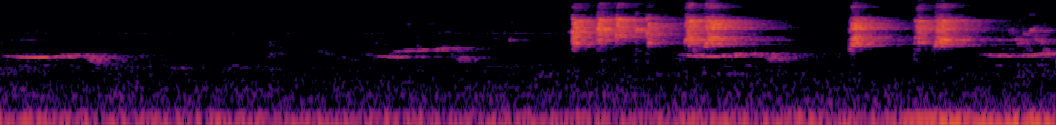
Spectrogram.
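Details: Pet African lovebirds chirping: a few thin whistles early on, then loud, harsh, broadband squawky chirps in two pairs of bursts, over a steady low hum.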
